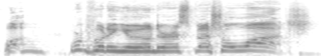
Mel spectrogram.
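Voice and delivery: high, loud guard voice; prison guard. Acted. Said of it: "a guard walks by and is like".

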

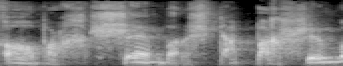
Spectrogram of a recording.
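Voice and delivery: whispered thanks, hushed and relieved; breathy relief. Retold or imitated. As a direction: breathe out thanks to God, barely voiced. Relief at getting last car.

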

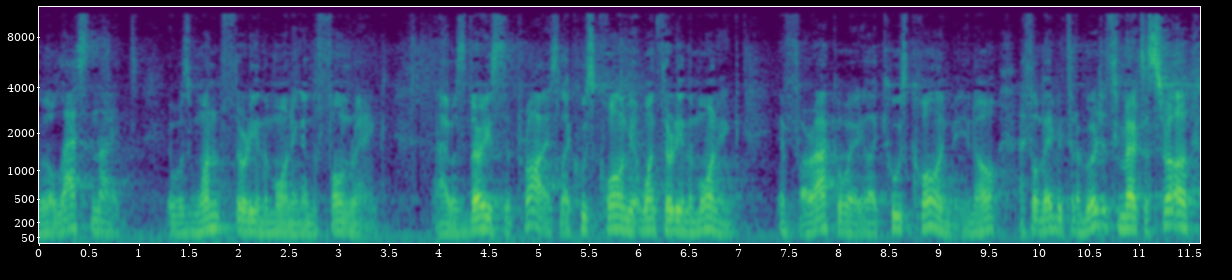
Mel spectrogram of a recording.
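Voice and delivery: normal talking voice

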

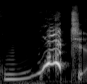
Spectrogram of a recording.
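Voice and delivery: high, loud "What?"; stunned exclamation rising sharply; shocked disbelief. Retold or imitated. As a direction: blurt it out in shock, pitch shooting up. Shocked reaction to fire news.

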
